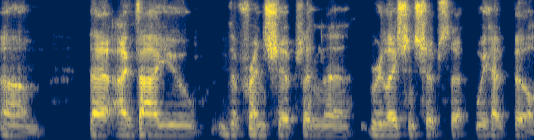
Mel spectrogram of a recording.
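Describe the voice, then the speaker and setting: In a Midwestern US accent, a man with a bright, sharp tone and medium pitch speaks fairly slowly with monotone, flat intonation. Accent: US Midwest. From rural Indiana, Wabash County. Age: 60s. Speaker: social media influencer. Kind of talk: casual interview.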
